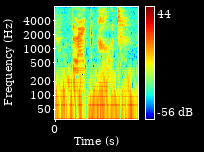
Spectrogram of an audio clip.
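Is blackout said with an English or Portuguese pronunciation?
English. It is said with English pronunciation. "Nós não vamos dizer"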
